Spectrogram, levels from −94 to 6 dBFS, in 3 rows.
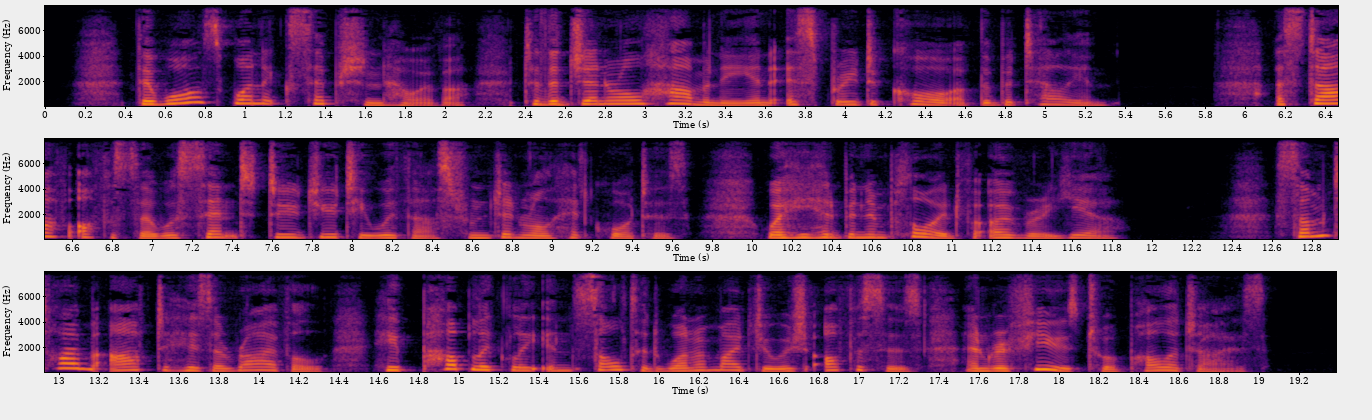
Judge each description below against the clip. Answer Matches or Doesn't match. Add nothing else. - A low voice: Doesn't match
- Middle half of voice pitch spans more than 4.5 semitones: Matches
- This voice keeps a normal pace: Matches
